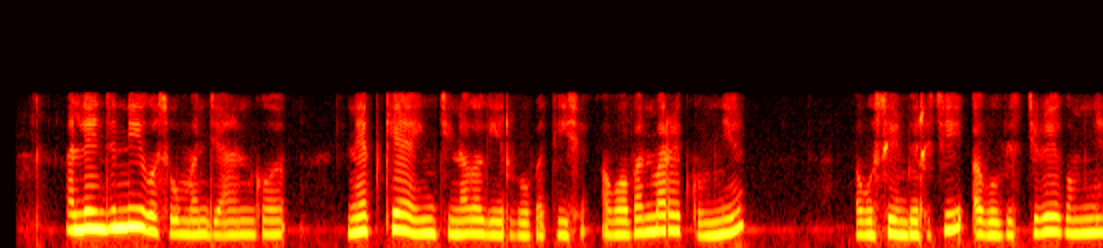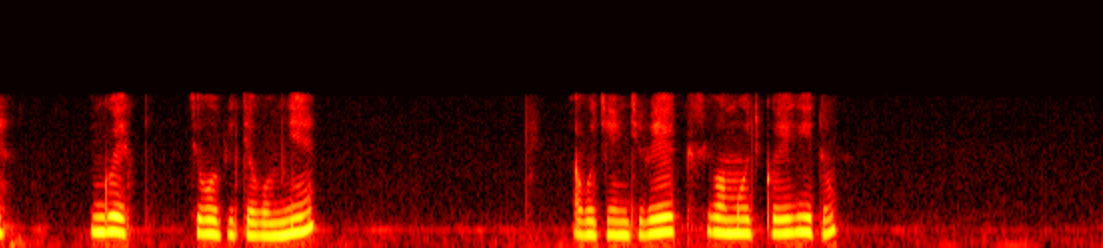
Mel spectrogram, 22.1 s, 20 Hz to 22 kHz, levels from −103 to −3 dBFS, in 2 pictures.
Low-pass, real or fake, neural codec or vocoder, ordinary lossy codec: 5.4 kHz; real; none; none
